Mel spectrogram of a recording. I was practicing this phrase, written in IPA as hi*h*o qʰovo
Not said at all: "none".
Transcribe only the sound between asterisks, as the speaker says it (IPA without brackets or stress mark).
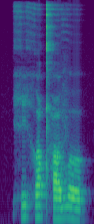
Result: h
